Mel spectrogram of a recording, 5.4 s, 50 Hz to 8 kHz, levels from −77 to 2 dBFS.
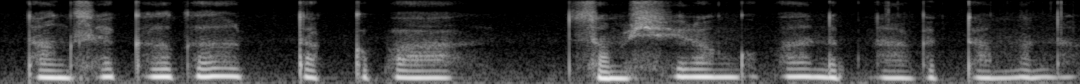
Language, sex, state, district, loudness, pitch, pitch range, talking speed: Garo, female, Meghalaya, West Garo Hills, -15 LUFS, 220 Hz, 205-230 Hz, 65 wpm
